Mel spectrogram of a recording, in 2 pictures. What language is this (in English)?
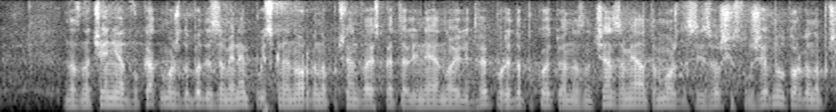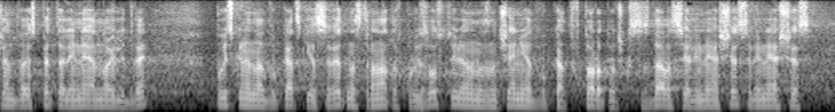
Bulgarian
